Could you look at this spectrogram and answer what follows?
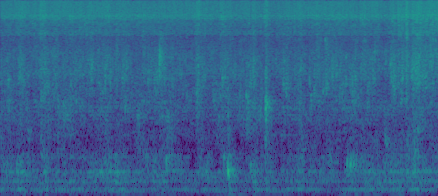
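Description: Tap water runs steadily over asparagus spears held under a kitchen faucet, a continuous close splashing and rinsing at moderate level with small bursts of spatter and no talking.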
